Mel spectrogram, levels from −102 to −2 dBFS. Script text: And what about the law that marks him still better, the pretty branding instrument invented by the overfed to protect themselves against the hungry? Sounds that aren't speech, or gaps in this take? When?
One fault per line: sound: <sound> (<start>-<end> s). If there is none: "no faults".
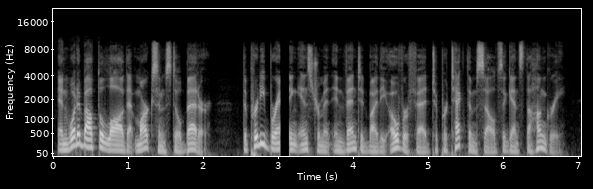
sound: dropout (3.0-3.2 s)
